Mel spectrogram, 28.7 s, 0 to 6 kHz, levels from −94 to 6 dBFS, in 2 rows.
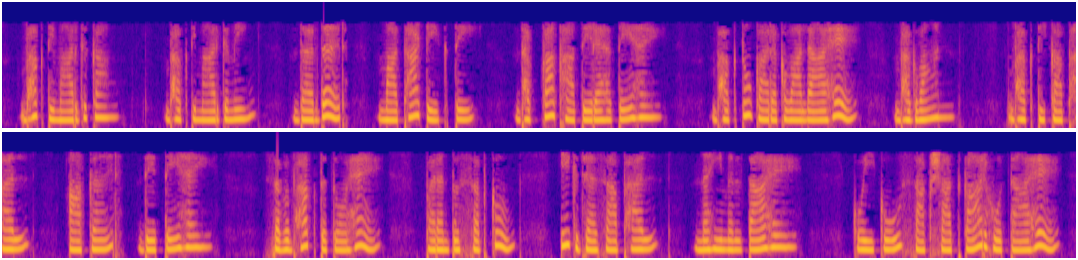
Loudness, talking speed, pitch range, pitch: -15 LUFS, 90 wpm, 195-245 Hz, 205 Hz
